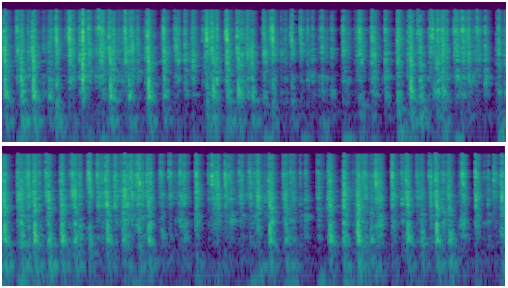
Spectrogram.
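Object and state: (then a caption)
Plastic mechanical keyboard. Both hands type rapidly with their fingertips on a black plastic mechanical keyboard with blue backlight. The result is a steady run of quick, crisp clacks with a bright edge and almost no ring after each keystroke.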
